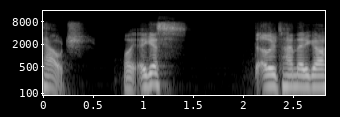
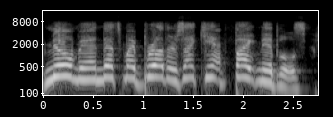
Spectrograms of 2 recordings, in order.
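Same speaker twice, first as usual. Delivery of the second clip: lightly acted higher-pitched protest; mock pleading, voice pitched up; pleading fighter; 10 semitones higher than usual. Killer refusing to fight his brother, mock pleading.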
